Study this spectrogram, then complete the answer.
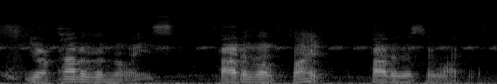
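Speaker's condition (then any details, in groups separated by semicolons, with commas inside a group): Duchenne muscular dystrophy; since childhood, wheelchair user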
